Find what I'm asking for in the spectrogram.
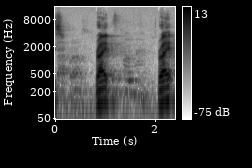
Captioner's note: attendees chattering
